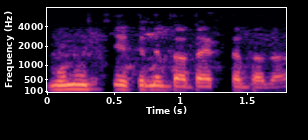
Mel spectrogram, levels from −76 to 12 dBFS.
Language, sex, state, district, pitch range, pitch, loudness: Bengali, male, West Bengal, Kolkata, 145-160 Hz, 150 Hz, -15 LUFS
